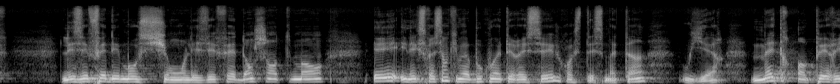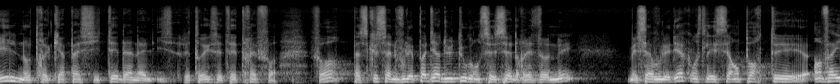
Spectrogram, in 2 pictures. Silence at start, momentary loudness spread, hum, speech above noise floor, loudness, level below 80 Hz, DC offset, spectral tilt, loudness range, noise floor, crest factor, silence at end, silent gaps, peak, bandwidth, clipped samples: 0 s; 7 LU; none; 27 dB; -18 LUFS; -50 dBFS; under 0.1%; -5.5 dB/octave; 2 LU; -44 dBFS; 14 dB; 0 s; none; -4 dBFS; 17 kHz; under 0.1%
